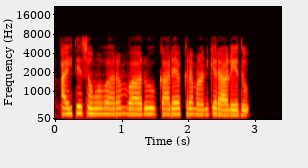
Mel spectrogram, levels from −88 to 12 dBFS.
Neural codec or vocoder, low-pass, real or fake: none; 7.2 kHz; real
